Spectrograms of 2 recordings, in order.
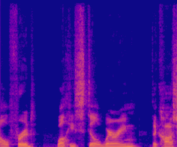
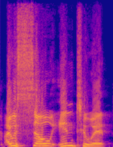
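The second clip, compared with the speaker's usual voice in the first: excited; 12 semitones higher, 11 dB louder than usual. Real, not acted. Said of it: "breaks off laughing".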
